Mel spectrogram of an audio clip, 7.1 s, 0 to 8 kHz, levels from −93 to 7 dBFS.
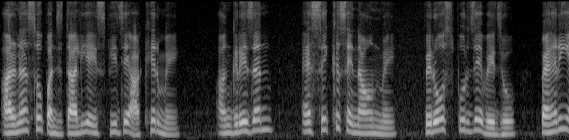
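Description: No technical faults occur anywhere in this speech, so there is nothing to place in time order.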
